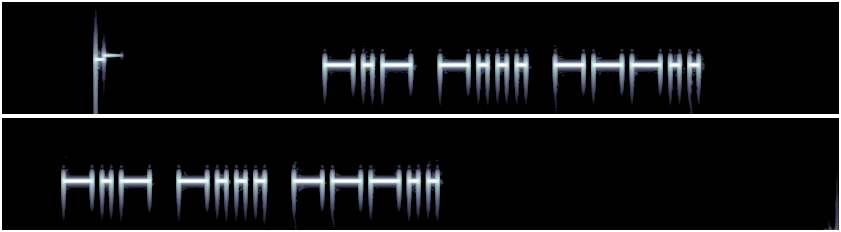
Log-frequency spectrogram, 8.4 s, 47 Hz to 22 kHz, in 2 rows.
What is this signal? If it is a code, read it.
Morse code, heard as a keyed tone, about 25 wpm, 700 Hz. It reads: KB8 KB8
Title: USA Call Sign Prefixes - Repeated 2x - 25wpm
